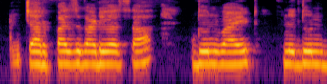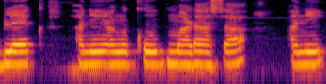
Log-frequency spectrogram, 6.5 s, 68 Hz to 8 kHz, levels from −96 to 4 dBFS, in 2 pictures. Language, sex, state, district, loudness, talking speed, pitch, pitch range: Konkani, male, Goa, North and South Goa, -16 LUFS, 145 wpm, 215 Hz, 215-220 Hz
